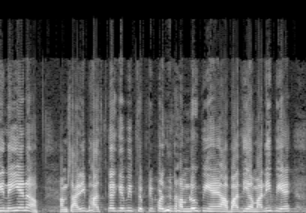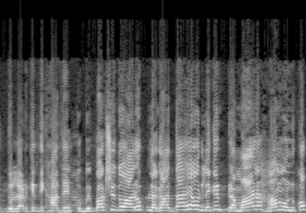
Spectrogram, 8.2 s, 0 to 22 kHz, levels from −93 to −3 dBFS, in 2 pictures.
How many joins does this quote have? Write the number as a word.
one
